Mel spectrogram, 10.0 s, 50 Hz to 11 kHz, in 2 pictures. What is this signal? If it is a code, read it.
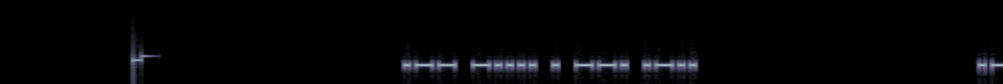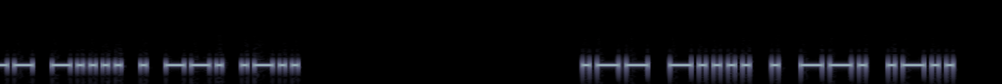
Morse code, heard as a keyed tone, about 36 wpm, 700 Hz. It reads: W6EGL W6EGL W6EGL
